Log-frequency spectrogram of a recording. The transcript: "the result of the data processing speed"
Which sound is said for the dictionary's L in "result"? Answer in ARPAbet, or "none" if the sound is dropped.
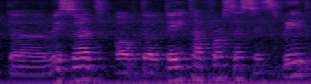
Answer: none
